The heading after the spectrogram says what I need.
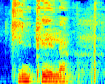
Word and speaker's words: Quinquela: El apellido del carbonero era Quinquela, según la pronunciación italiana.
